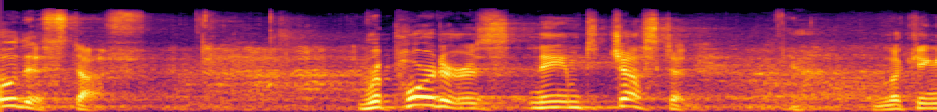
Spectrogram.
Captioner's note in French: Rires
